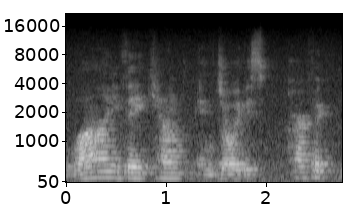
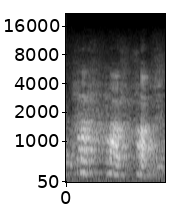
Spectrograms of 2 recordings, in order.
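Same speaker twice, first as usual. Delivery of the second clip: high laughing ha ha ha; sheepish high laugh; laughter; 7 semitones higher, 3 dB louder than usual. Real, not acted. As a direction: burst out laughing. Pupil laughing at himself.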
